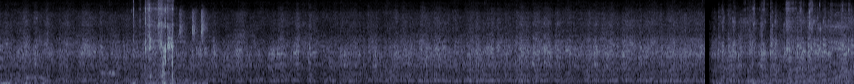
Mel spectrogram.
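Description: Ducks in a fully enclosed, intensive duck farm pen keep up a dense, continuous chorus of quacking, with louder bursts now and then.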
